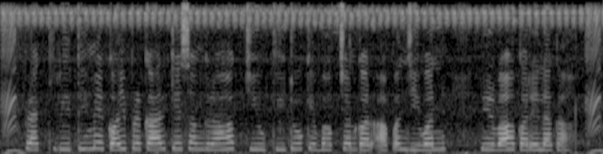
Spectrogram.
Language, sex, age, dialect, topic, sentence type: Bhojpuri, female, 18-24, Northern, agriculture, question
